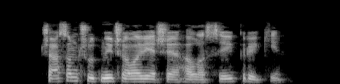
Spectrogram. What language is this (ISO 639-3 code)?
bel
